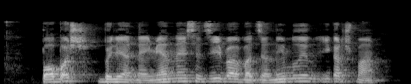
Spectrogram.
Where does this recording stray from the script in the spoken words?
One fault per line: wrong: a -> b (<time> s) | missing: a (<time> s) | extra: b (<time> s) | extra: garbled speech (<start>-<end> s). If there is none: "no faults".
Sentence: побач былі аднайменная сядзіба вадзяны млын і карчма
no faults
